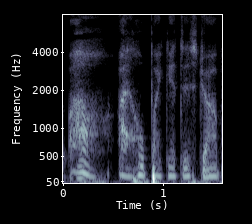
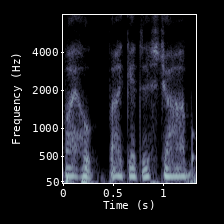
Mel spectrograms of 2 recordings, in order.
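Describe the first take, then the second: First: Said in the usual way. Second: "I hope I get this job" dropped softer, like a quiet wish; softer wishful repeat. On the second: Shown as a demonstration. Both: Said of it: "I've said".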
